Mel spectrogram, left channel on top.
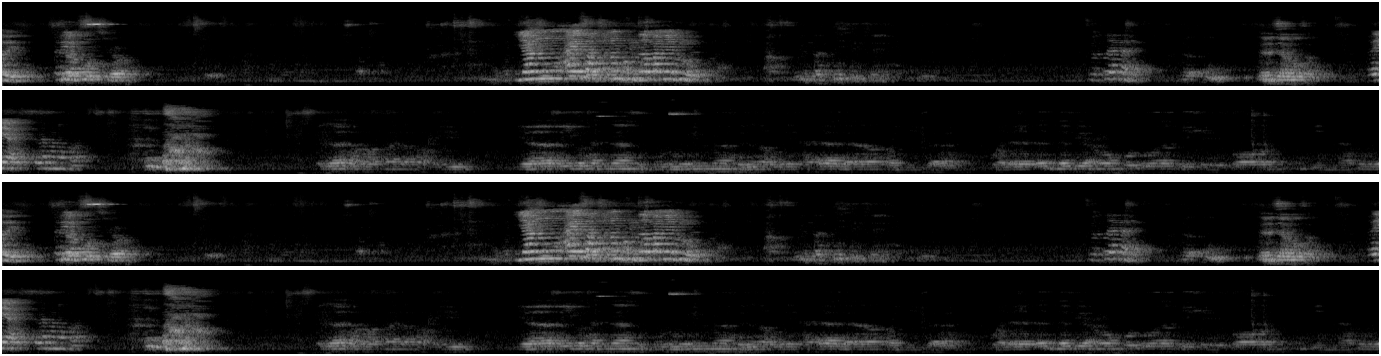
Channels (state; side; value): identical; both; correlation 1.00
